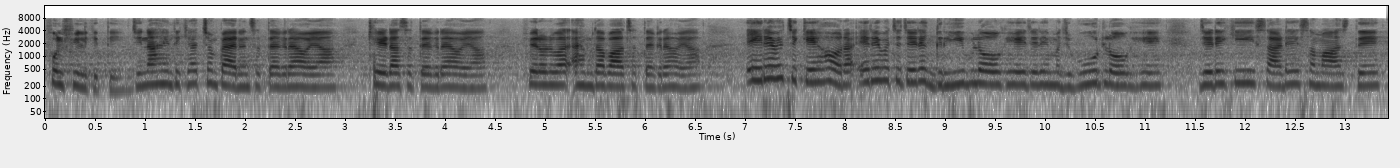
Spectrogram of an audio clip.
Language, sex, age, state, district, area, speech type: Dogri, male, 18-30, Jammu and Kashmir, Jammu, rural, spontaneous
